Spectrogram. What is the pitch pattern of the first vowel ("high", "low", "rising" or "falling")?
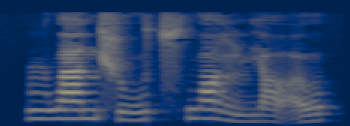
high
